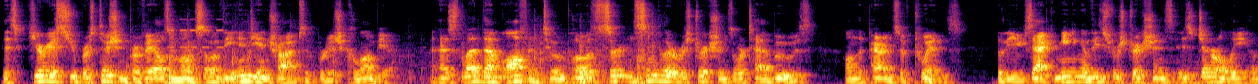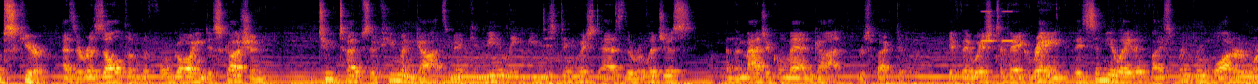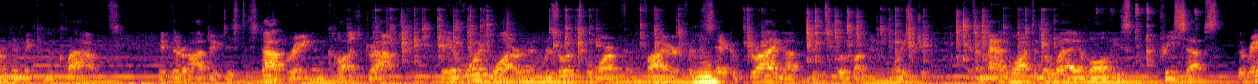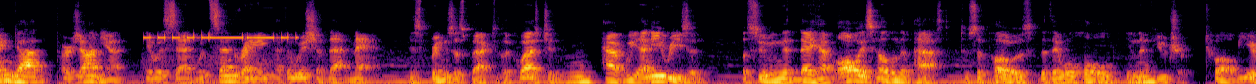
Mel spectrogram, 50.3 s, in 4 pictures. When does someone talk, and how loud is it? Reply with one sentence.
The talking can be heard from 0.0 to 50.2 s, getting quieter.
